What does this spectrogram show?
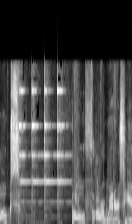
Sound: bell dings

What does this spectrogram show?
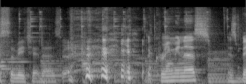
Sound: laughs

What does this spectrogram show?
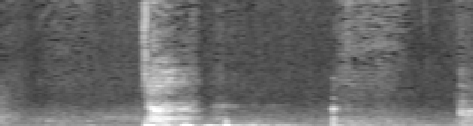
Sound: laughter

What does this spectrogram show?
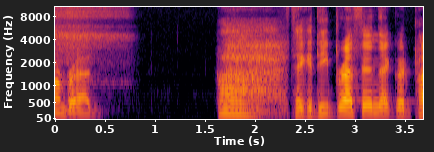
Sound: sighing breath out

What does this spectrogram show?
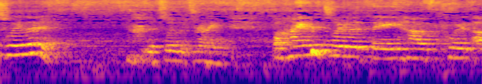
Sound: the toilet's running

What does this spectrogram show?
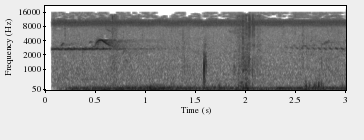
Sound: footsteps

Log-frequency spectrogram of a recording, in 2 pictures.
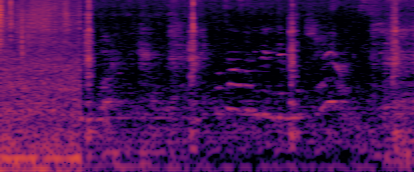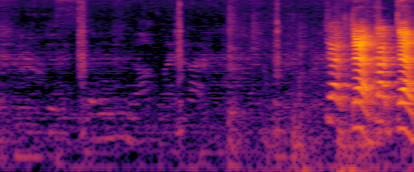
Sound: clock ticking

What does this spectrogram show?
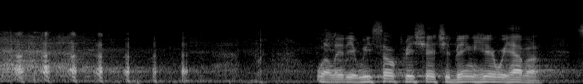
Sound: laughs

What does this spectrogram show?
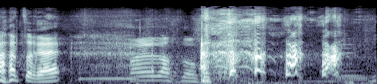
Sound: laughing

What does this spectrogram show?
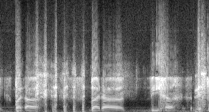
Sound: laughing

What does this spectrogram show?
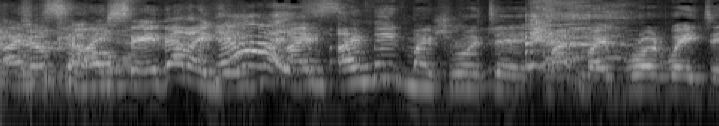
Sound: laughs

